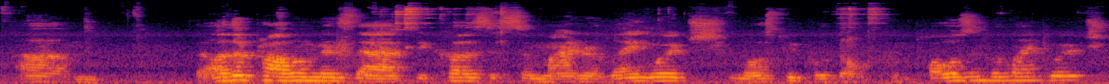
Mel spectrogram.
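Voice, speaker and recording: A man speaks at a fairly quick pace in a fairly high pitch. His pitch varies an ordinary amount, with noticeable background noise. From Lebanon, Armenian community. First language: Western Armenian. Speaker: poet. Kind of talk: artist talk.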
